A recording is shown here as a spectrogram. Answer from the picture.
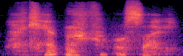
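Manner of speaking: breathless whisper, worn out; exhausted whisper. Retold or imitated. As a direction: barely get the words out. Exhausted retold inner voice.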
